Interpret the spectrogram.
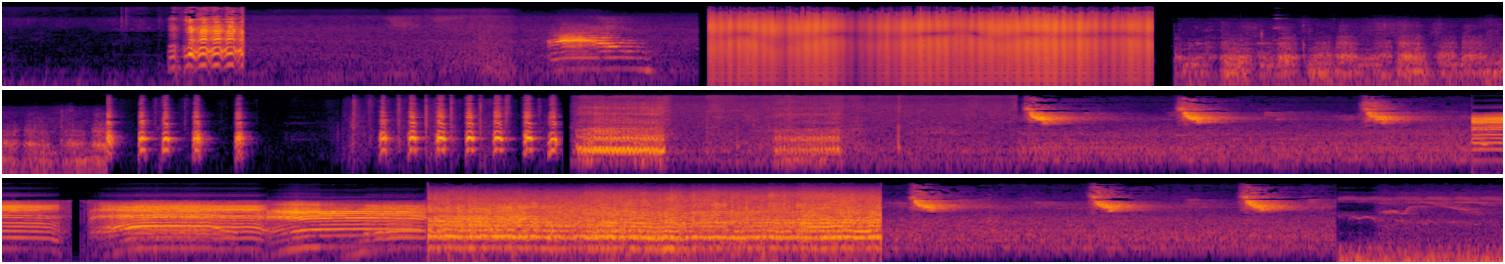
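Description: A run of different animal calls cut one after another: a goat bleating, with one long even call lasting about three seconds, then rapid clicks, short high chirps and a cat meowing several times.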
